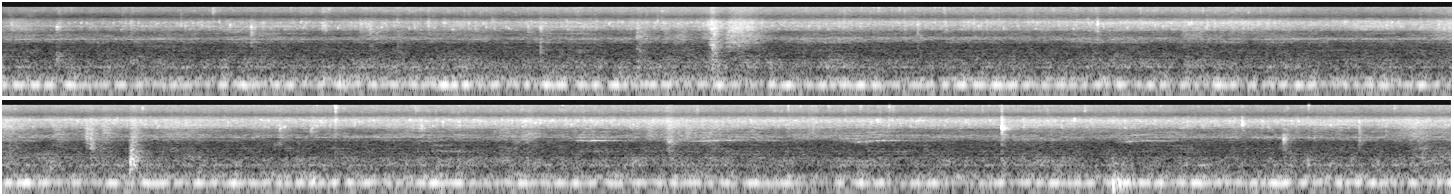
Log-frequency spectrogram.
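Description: Dough rings frying in hot oil in a frying pan, a steady faint sizzle, with a few short clicks as more rings are laid in.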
